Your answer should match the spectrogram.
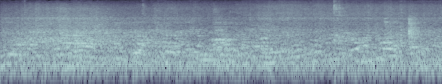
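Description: Indistinct chatter of diners over the steady hiss of vegetables frying on a hot teppanyaki griddle, with a faint click or two from the chef's spatula.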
